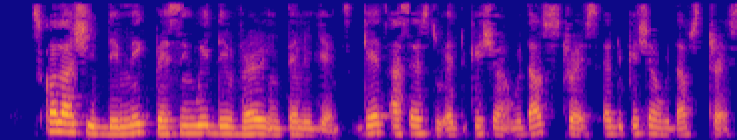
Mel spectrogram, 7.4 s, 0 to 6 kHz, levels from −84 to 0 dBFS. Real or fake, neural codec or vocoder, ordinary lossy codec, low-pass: real; none; MP3, 24 kbps; 5.4 kHz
